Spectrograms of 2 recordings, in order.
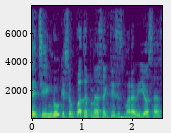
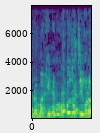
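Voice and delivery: Chicharito impression; 6 semitones higher, 7 dB louder than usual. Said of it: "decía Chicharito".

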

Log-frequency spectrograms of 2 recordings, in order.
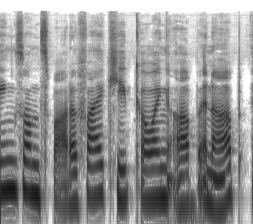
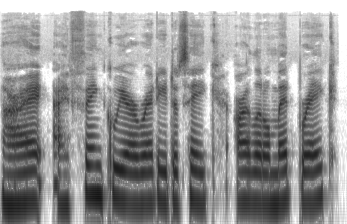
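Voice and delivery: normal talking voice

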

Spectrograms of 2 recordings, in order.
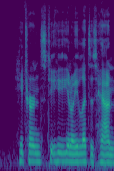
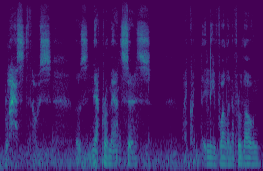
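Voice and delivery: under his breath; 3 semitones lower, 8 dB quieter than usual. Acted. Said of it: "kind of under his breath".

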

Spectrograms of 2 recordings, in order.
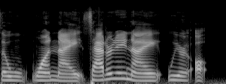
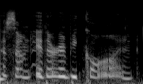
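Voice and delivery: higher, softer words choked by tears; trying to talk while crying; real crying; 9 semitones higher, 4 dB quieter than usual. Real, not acted. Explaining to her co-host through real tears. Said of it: "she's really crying".

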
